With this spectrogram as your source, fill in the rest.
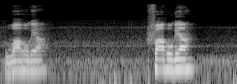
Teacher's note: जहाँ पर वा आ जाए या फा आ जाए तो वहाँ पर आपका होता है दंतोष्ठ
